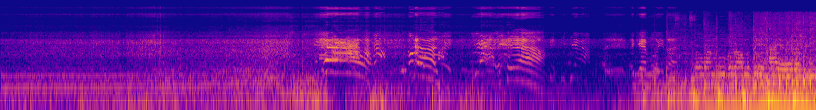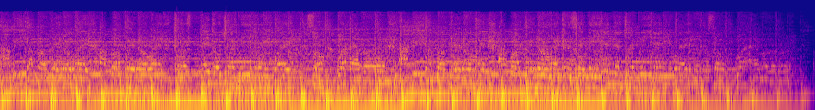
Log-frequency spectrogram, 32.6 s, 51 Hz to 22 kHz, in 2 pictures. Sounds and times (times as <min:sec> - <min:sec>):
Music: 0:12.6 - 0:32.6.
